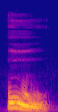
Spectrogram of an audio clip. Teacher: you have to say oo without raising the middle of the tongue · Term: wow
